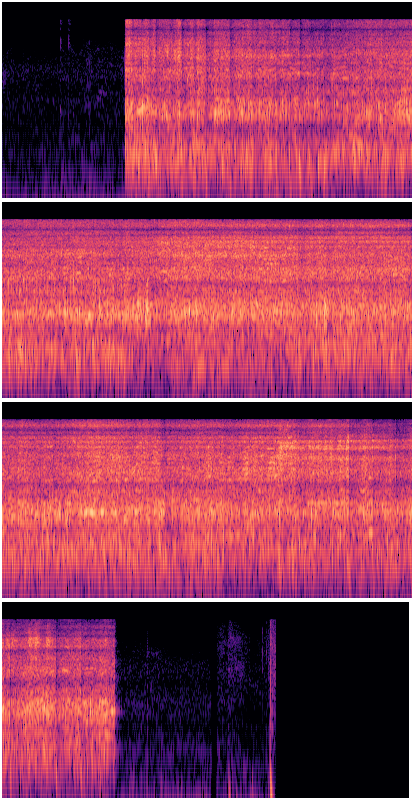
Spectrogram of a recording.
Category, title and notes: Sound effects > Human sounds and actions
walking on the beach.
